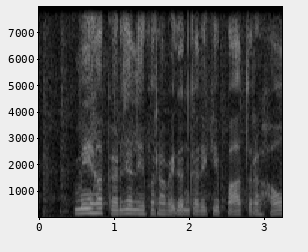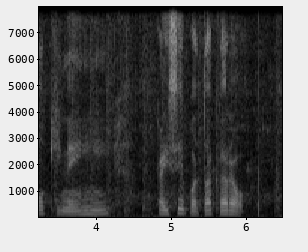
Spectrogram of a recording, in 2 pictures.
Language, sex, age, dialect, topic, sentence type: Chhattisgarhi, male, 60-100, Western/Budati/Khatahi, banking, statement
